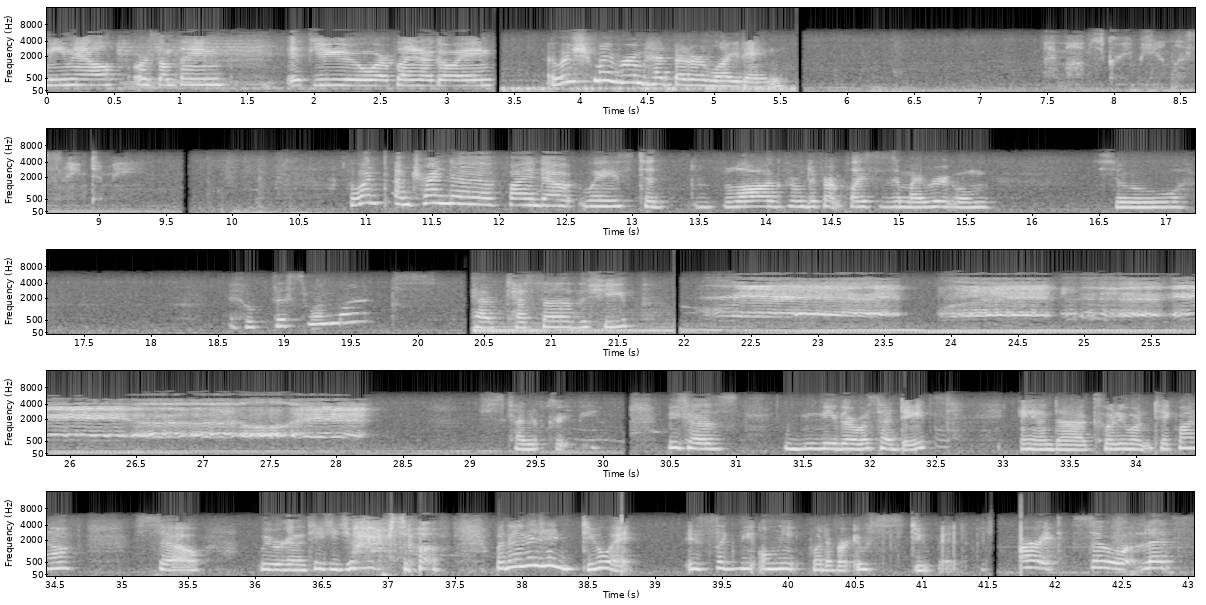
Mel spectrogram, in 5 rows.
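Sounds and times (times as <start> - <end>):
person whispering: 7.5 - 9.4
low steady hum: 10.4 - 43.0
low hum: 20.3 - 30.2
toy sheep bleating: 22.1 - 28.4.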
